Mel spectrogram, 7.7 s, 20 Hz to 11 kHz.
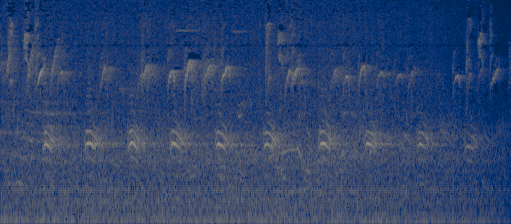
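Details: Japanese tit recorded on 29 November 2015, giving song and calls before feeding on tree berries; repeated two-part phrases about every seventy hundredths of a second, a high note followed by a lower ringing one, steady through the recording.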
